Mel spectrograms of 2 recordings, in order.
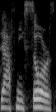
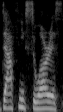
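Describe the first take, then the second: First: The surname is said as one syllable, like soars. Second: The surname is said with two syllables. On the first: The speaker calls it wrong. "he was a little bit mispronouncing" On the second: The speaker calls it right. "my name is pronounced as"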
